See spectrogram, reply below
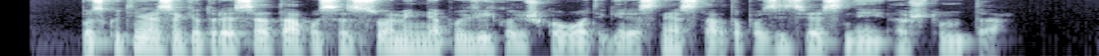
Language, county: Lithuanian, Vilnius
